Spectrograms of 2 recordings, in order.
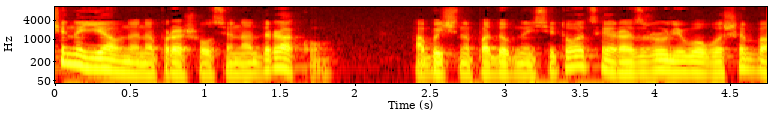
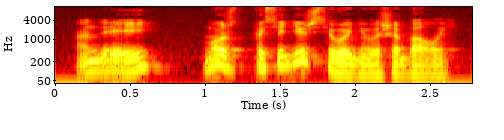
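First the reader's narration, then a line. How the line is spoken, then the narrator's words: Timid bartender inquiry. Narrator (Russian): робко осведомился бармен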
